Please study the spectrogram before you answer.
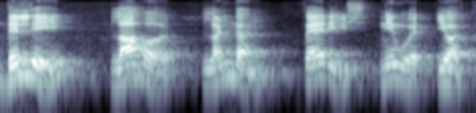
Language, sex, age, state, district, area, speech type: Sanskrit, male, 45-60, West Bengal, Hooghly, rural, spontaneous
